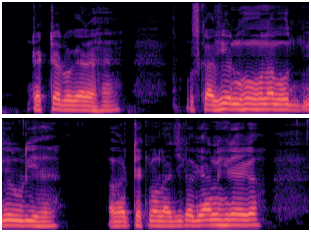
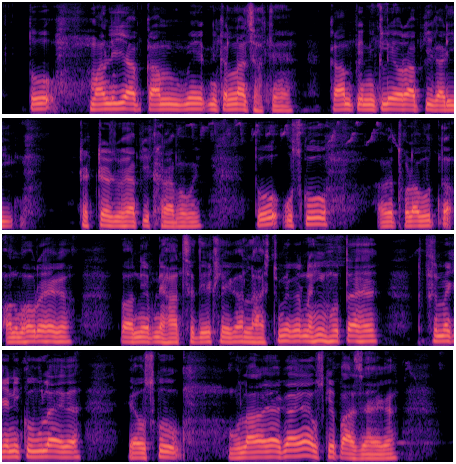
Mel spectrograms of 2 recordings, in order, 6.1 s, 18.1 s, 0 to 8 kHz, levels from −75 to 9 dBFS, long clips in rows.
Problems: constant background noise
